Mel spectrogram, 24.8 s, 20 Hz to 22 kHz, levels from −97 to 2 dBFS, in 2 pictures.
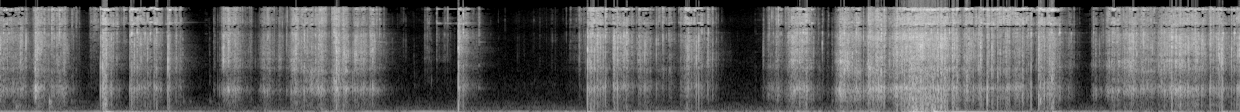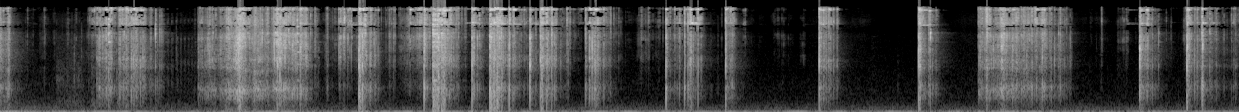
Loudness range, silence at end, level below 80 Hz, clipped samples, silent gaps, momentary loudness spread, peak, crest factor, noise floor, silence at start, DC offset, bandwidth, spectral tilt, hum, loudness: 11 LU; 0.05 s; -46 dBFS; 0.3%; none; 15 LU; 0 dBFS; 16 dB; -53 dBFS; 0 s; under 0.1%; over 20 kHz; 2.5 dB/octave; none; -11 LUFS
